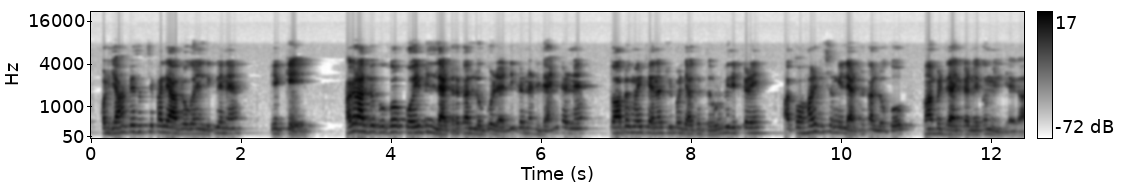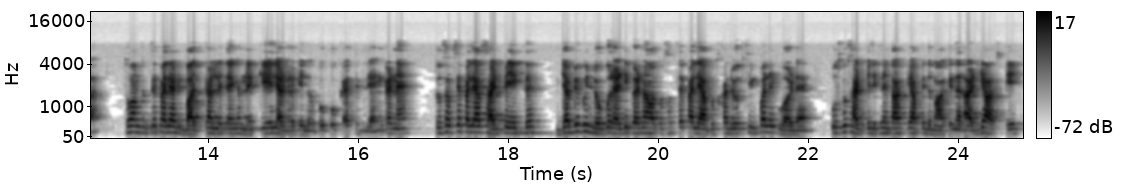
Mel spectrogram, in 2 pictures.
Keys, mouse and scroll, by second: 2.5 click, 4.6 k, 5.7 click, 12.1 click, 13.8-14.4 shift+drag, 17.9-18.6 shift+click.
